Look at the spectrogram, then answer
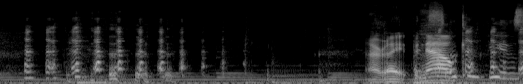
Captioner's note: group laughs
